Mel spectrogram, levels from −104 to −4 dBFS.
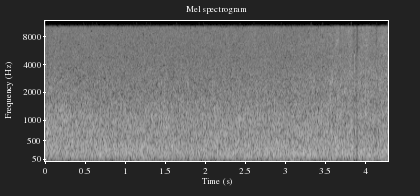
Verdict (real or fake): real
